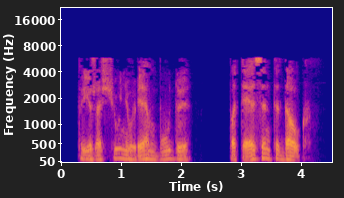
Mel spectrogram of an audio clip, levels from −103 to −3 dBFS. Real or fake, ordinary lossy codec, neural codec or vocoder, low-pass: fake; MP3, 24 kbps; codec, 24 kHz, 3 kbps, HILCodec; 7.2 kHz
